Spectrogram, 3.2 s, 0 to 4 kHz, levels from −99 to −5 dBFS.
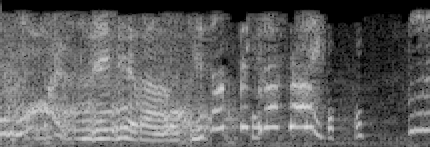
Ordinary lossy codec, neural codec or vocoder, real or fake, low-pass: MP3, 24 kbps; codec, 16 kHz, 4 kbps, FunCodec, trained on LibriTTS, 50 frames a second; fake; 3.6 kHz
